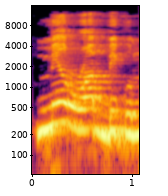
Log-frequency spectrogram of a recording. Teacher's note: نون ساکن کے بعد را ادغام بلا غنہ، یعنی کہ ہم یہاں پہ غنہ نہیں کریں گے، جسٹ مرجنگ ہوگی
